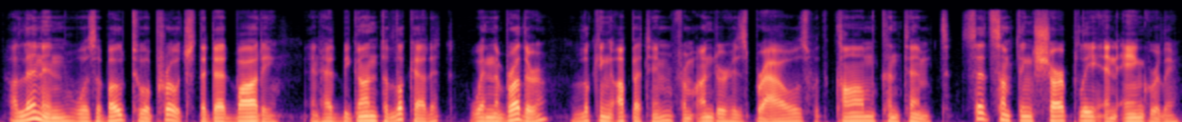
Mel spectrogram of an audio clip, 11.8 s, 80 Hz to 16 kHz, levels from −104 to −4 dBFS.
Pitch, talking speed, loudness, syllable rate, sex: 115 Hz, 175 wpm, -20 LUFS, 4.5 syllables/s, male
